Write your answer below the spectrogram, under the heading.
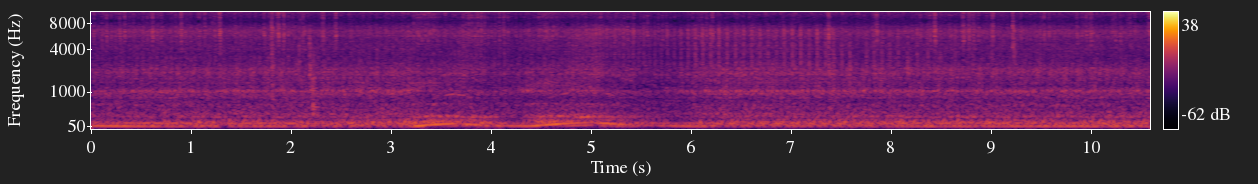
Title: Th400 grinding noise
